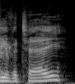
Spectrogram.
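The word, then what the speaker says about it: naïveté: Yeah, it's like naivete.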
